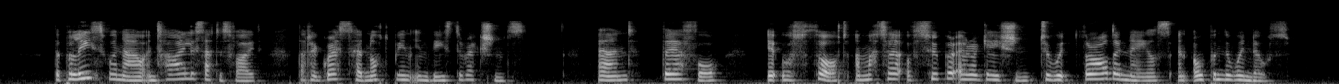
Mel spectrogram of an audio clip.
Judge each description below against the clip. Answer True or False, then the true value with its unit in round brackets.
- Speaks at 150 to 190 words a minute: False (140 wpm)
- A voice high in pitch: True (205 Hz)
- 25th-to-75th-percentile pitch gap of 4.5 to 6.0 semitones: False (4.0 semitones)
